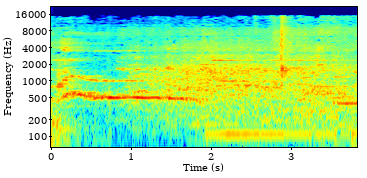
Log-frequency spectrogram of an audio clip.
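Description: A man preaching imitates a dog howling with a long, wavering, drawn-out vocal howl that slides in pitch, loud and close over a reverberant church hall.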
